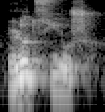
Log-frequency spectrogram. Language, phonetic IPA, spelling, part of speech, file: Polish, [ˈlut͡sʲjuʃ], Lucjusz, proper noun, Pl-Lucjusz.ogg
